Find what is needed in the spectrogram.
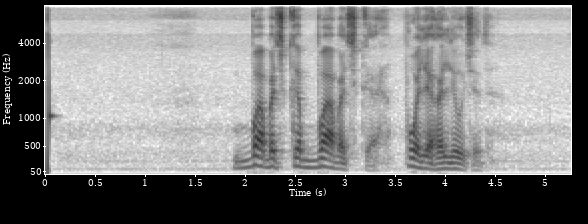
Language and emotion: Russian, angry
